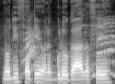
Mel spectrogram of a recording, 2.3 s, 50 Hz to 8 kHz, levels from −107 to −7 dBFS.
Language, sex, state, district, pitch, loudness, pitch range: Bengali, male, West Bengal, Alipurduar, 130 Hz, -15 LUFS, 125-130 Hz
